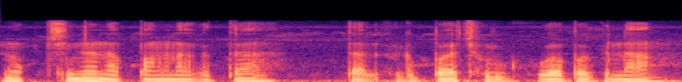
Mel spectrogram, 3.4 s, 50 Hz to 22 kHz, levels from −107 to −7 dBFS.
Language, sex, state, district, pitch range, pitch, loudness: Garo, male, Meghalaya, South Garo Hills, 95-110 Hz, 105 Hz, -19 LUFS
